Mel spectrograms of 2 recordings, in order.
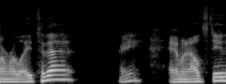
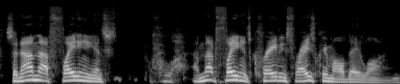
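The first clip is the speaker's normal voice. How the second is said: ordinary talk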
